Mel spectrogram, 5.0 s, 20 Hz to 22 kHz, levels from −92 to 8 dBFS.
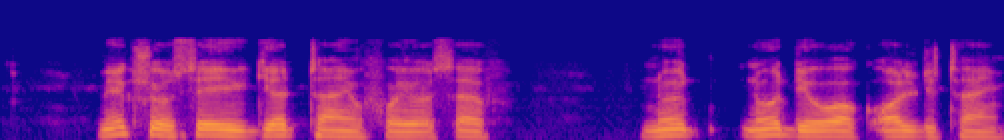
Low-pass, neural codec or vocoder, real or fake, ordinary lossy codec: none; codec, 16 kHz, 8 kbps, FunCodec, trained on Chinese and English, 25 frames a second; fake; none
